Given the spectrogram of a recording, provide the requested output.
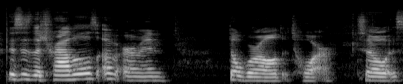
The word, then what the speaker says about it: Ermine: um it looks several places and it said Furman so like Herman without an age so this is the travels of Airmen the world tour so this is a really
